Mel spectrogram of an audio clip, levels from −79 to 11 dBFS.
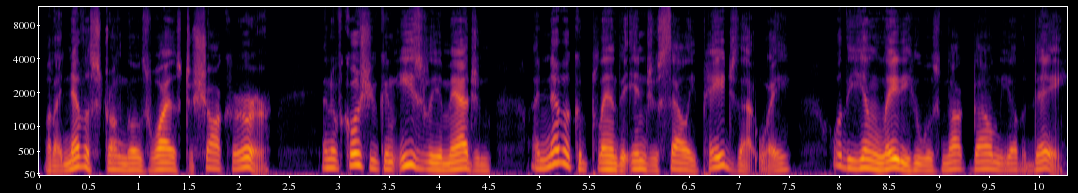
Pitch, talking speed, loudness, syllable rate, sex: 145 Hz, 215 wpm, -18 LUFS, 6.0 syllables/s, male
